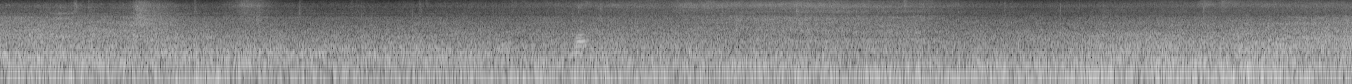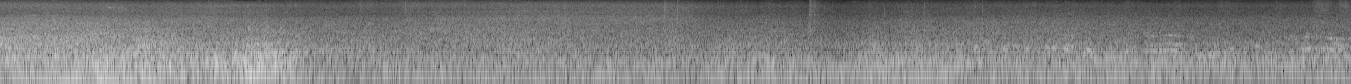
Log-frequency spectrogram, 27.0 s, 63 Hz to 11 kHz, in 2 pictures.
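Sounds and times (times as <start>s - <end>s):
traffic on wet road: 0.0s - 27.0s.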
